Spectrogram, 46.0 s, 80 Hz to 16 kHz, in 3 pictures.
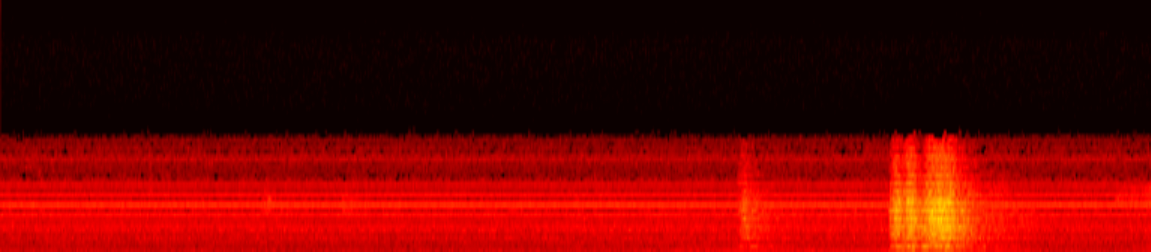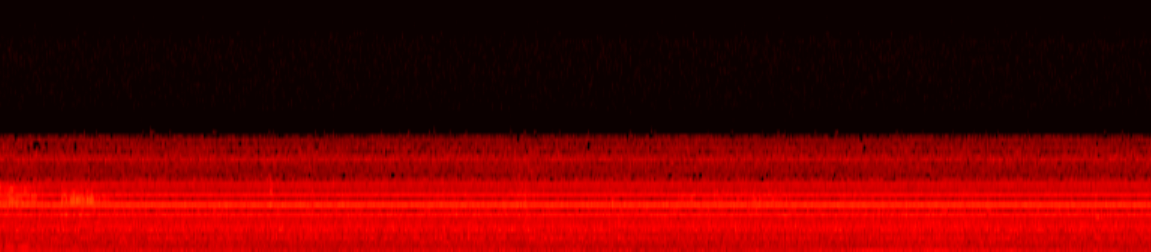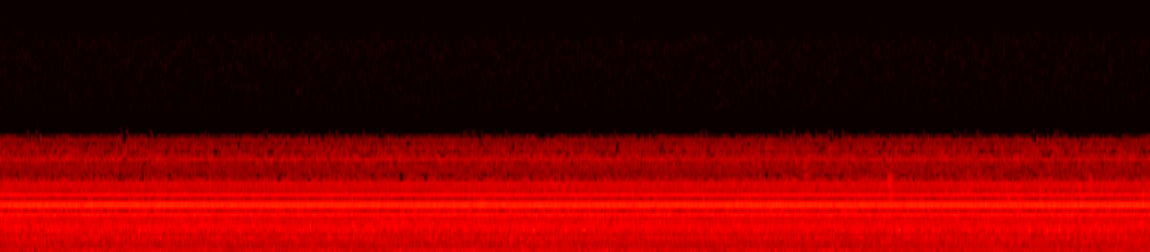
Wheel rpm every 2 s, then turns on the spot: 0, 0, 0, 0, 0, 0, 0, 0, 0, 0, 0, 0, 0, 0, 0, 0, 0, 0, 0, 0, 0, 0, 0.
none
